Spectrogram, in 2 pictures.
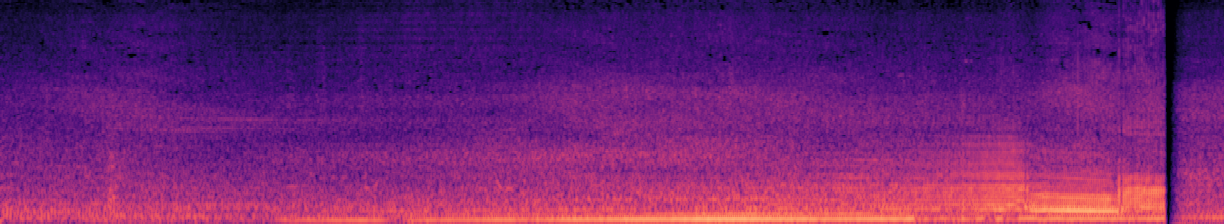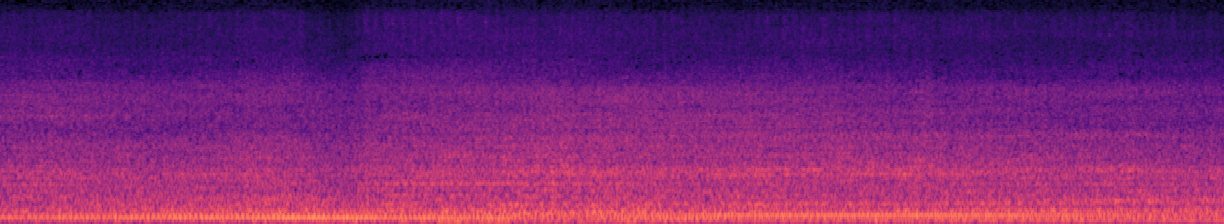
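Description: Road traffic: a heavy motor vehicle's engine rumble grows louder and revs up as it passes. After a sudden cut, a pneumatic-tyred road roller's engine runs steadily close by on fresh asphalt.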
